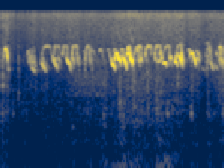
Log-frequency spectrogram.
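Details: High, thin peeping from Light Brahma chickens, quick downward-sliding notes tumbling one after another almost without pause, growing a little louder midway, over a faint low hum.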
